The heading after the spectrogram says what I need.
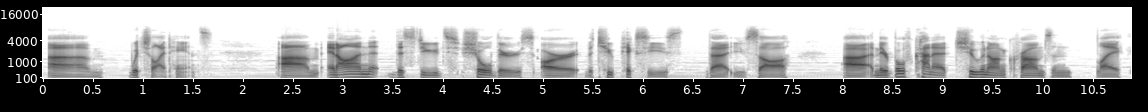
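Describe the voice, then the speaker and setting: A man's voice: deep voice, a little slow, pushed and bright, clear, resonant tone, dry recording, soft background music. A man working as game master, improvising tabletop game narration in an informal, hesitant way.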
